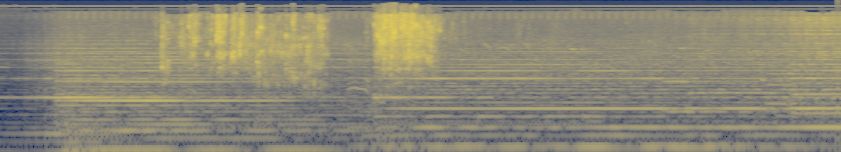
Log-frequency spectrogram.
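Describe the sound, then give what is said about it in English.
Water poured from a jug into a washbowl in a house, heard as two splashing, trickling bursts, the first longer, then a shorter second, over a steady humming background. “Pouring water from the jug into the bowl, she notices that it's nearly empty.”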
